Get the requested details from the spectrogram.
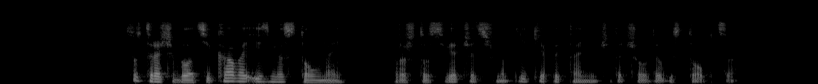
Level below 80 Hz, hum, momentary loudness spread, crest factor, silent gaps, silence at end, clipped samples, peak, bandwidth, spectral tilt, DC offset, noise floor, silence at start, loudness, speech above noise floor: -72 dBFS; none; 12 LU; 22 dB; 3.85-3.89 s; 0.85 s; under 0.1%; -24 dBFS; 8 kHz; -5 dB/octave; under 0.1%; under -90 dBFS; 1.25 s; -44 LUFS; over 46 dB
